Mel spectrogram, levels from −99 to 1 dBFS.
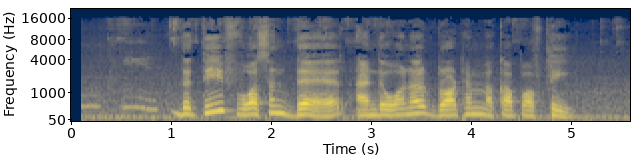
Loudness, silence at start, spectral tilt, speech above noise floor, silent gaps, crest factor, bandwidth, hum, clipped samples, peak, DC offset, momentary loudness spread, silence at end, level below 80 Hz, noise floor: -17 LUFS; 0.1 s; -6 dB/octave; 21 dB; none; 18 dB; 16.5 kHz; none; under 0.1%; 0 dBFS; under 0.1%; 18 LU; 0 s; -50 dBFS; -38 dBFS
